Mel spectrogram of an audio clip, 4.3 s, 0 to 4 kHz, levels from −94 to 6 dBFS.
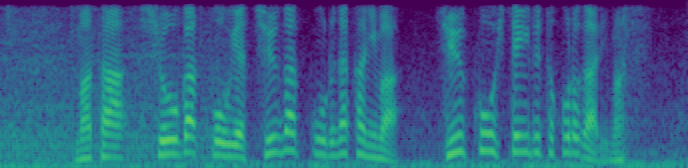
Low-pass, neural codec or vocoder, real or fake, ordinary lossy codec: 3.6 kHz; vocoder, 22.05 kHz, 80 mel bands, WaveNeXt; fake; none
